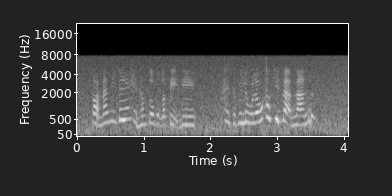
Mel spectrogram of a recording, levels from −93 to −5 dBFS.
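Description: Lost LE Audio frames twice break the speech stream: at 0.30–0.32 s, a gap of about 20 ms, and at 3.48–3.52 s, about 40 ms, which fits two and then four 10 ms frames. The decoder patches each gap with recycled spectrum, so the speech briefly turns into a noisy smear.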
